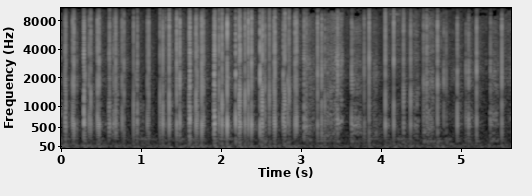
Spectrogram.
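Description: Long natural nails and fingertips tap the top and side of a closed, blue flower-printed faux leather zip wallet resting on a table. Dozens of quick, dry taps and clicks follow in an uneven rhythm, with a soft midrange tone and almost no ring or low end.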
